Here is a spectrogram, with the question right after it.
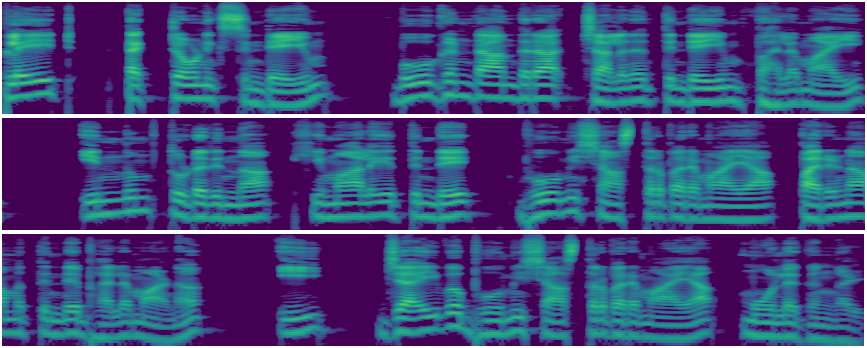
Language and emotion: Malayalam, neutral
